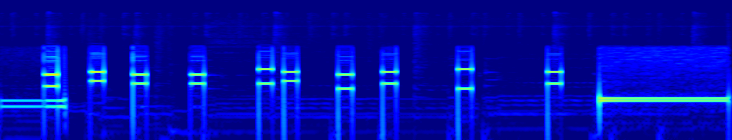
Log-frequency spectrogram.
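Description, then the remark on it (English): A brief tone, then about ten crisp touch-tone keypad beeps dialed in quick, slightly uneven succession, followed by a steady phone line tone with faint hiss. No one speaks. “Maybe we can get her on the phone and see if there's a reason why she's been MIA.”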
